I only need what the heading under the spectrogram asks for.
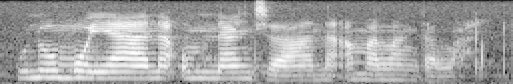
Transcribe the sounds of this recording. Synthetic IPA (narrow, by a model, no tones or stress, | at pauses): k̬unɔmɔjanaʔum̩nand͡ʒʱana̰ʔa̰malaŋɡʱalaːjɔ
